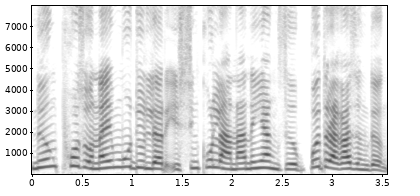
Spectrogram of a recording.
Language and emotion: Bodo, angry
